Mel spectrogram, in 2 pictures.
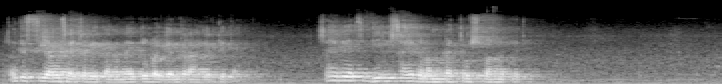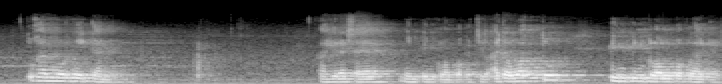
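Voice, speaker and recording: A young man preaching a personal testimony sermon, swinging between loud exclaims and low murmurs. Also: distant mic, slight background noise. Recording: roomy hall, heard from afar.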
